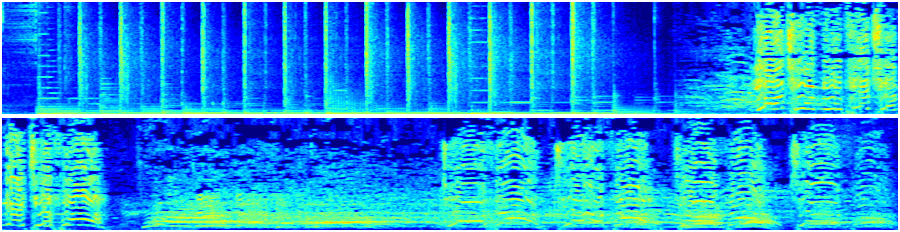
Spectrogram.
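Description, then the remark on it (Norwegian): Loud, rhythmic music opens, then gives way to a crowd of angry protesters shouting in the streets of China's Xinjiang province against strict Chinese coronavirus measures, many voices yelling together in overlapping, rising bursts that continue to the end. “Det er sinte demonstranter ute på gatene.”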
